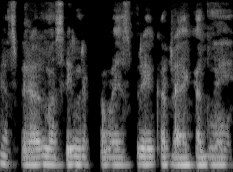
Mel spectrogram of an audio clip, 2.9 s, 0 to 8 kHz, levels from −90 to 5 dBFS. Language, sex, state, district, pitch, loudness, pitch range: Hindi, male, Bihar, Purnia, 135 Hz, -27 LUFS, 135-140 Hz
